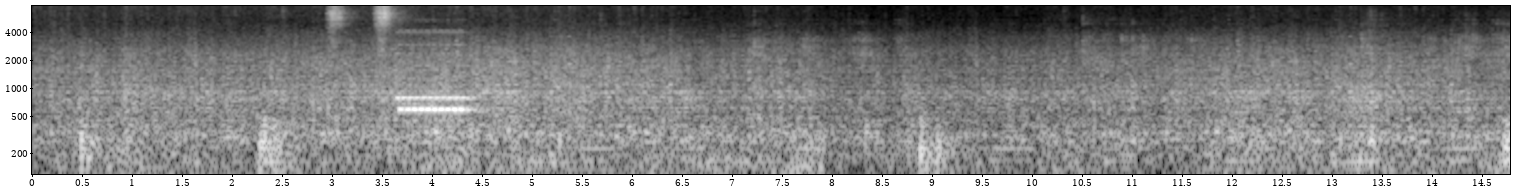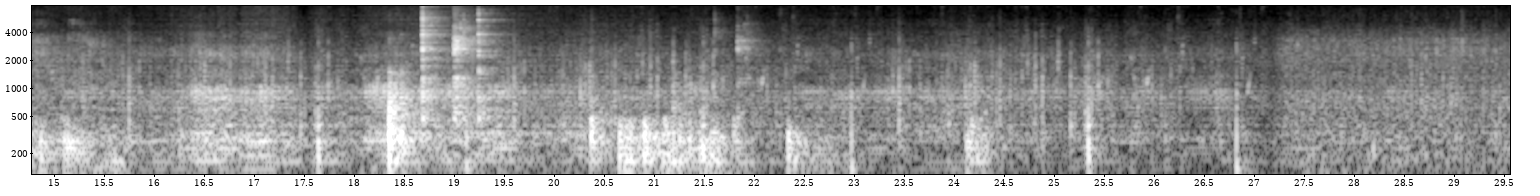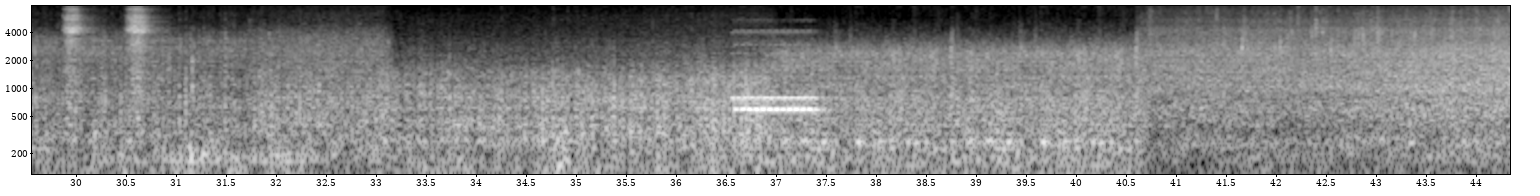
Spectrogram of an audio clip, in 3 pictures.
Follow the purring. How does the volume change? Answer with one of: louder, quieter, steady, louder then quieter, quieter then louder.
louder then quieter.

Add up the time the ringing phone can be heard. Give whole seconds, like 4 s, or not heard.
2 s.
